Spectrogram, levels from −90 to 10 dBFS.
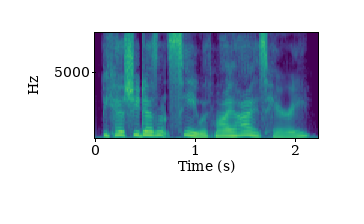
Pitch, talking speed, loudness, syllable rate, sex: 230 Hz, 215 wpm, -17 LUFS, 5.3 syllables/s, female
